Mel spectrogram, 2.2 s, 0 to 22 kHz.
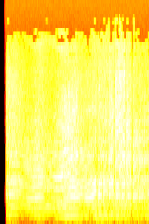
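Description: Audi R8 drift car's engine revving up and down as it slides, with tyres squealing on wet tarmac.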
